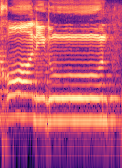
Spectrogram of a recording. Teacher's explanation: खा को भी मोटा करके पढ़ें।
